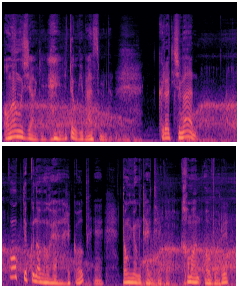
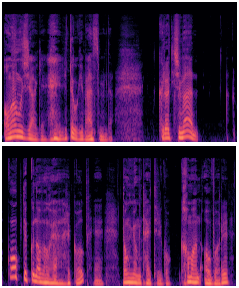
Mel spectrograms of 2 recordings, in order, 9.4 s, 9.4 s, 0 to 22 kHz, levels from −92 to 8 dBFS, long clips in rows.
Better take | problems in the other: second | wind noise on the microphone; heavy; 6 dB below the speech

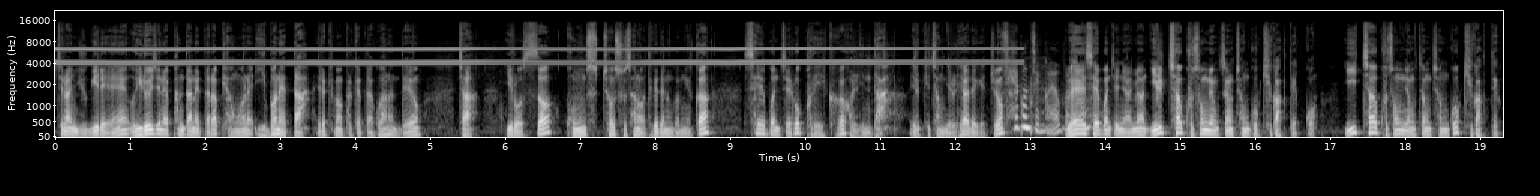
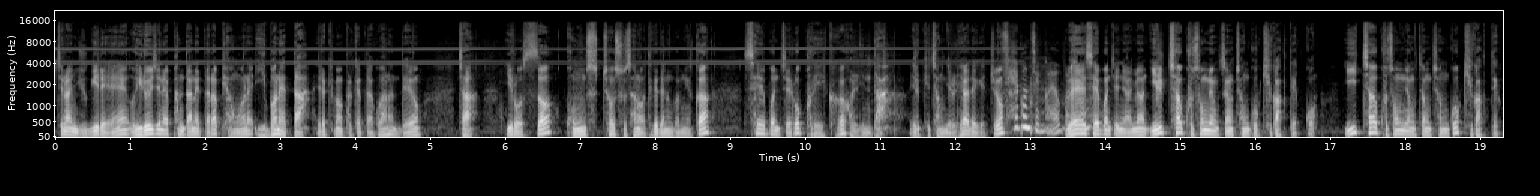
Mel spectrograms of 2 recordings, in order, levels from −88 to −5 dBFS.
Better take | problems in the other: second | high-pitched whine; loud; until 13 s; 6 kHz, 7 dB below the speech; faint in the second

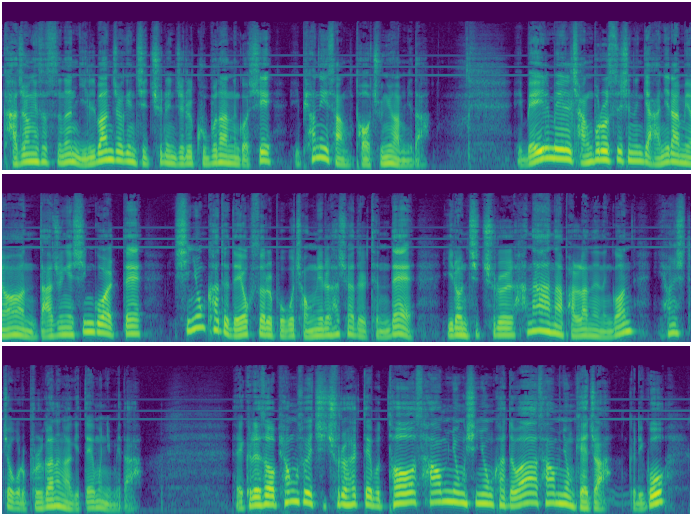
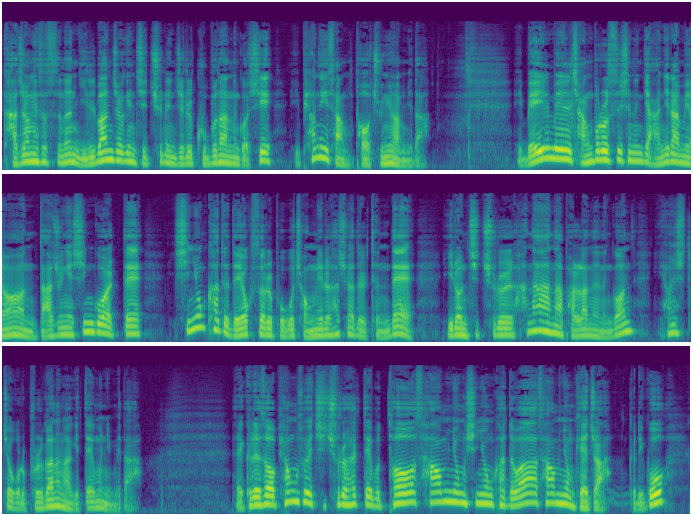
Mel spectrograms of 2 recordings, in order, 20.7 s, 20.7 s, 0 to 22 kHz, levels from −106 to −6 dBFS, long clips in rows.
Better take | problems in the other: second | high-pitched whine; faint; throughout; 4.5 kHz, 35 dB below the speech

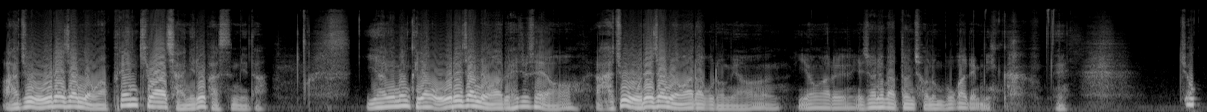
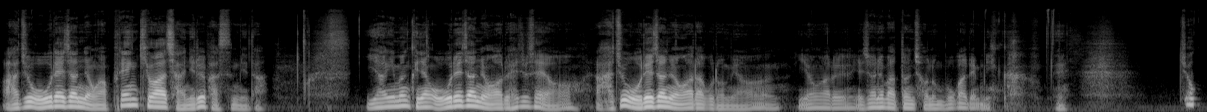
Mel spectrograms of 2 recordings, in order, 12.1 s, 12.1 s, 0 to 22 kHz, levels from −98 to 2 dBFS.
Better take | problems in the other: second | distortion; heavy; 9% of the sound clipped

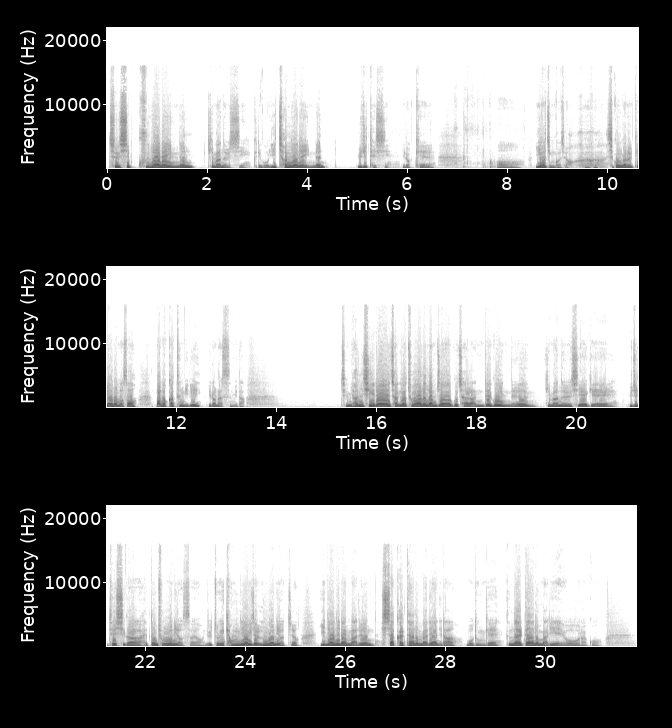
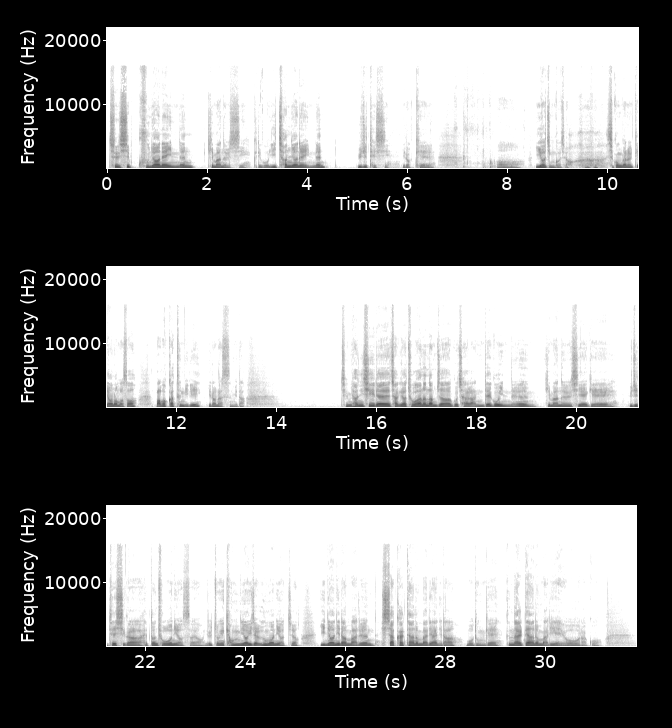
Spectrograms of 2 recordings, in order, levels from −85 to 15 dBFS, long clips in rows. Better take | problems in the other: second | distortion; slight; 5% of the sound clipped

